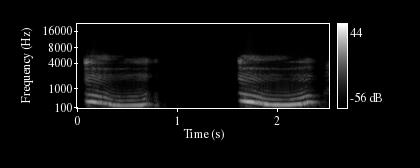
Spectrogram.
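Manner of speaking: "mm" hummed down and then up; third tone. Shown as a demonstration. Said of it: "You go down and up".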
